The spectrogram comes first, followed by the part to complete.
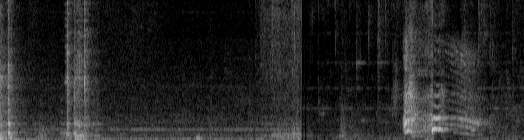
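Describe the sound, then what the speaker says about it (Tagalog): A pot being washed under running water at a sink, with short bursts of splashing and a metallic clink near the start and a louder rush of water toward the end. "So syempre, huhugasan ko muna."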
